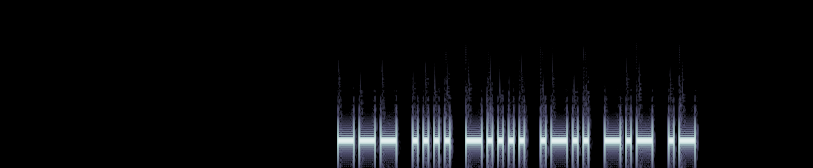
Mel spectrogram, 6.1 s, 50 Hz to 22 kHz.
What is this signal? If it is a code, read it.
Morse code, heard as a keyed tone, about 31 wpm, 700 Hz. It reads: OH6LKA
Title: DXCC-100 Call Signs - 6 Characters - Repeated 3x - 30wpm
